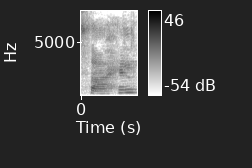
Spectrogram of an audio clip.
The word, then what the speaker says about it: Stahl: और उसमें आपके पीरियड में अर्नेस्ट साहिल थे, एक अर्नेस्ट साहल, टी इसमें STAHL है उनका, टी इसमें साइलेंट है।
